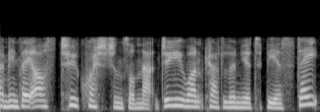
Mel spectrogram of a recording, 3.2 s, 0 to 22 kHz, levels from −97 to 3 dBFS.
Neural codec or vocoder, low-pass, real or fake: codec, 16 kHz, 4 kbps, FreqCodec, larger model; 5.4 kHz; fake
